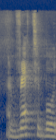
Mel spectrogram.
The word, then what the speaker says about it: vegetable: Selection nhấn âm 2, vegetable nhấn âm 1, display nhấn âm 2,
